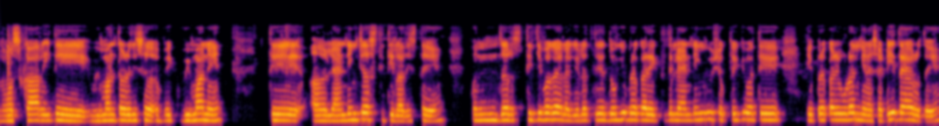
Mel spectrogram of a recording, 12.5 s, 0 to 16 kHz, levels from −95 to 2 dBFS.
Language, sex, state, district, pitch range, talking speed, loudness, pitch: Marathi, male, Maharashtra, Dhule, 165-185 Hz, 175 wpm, -15 LUFS, 175 Hz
